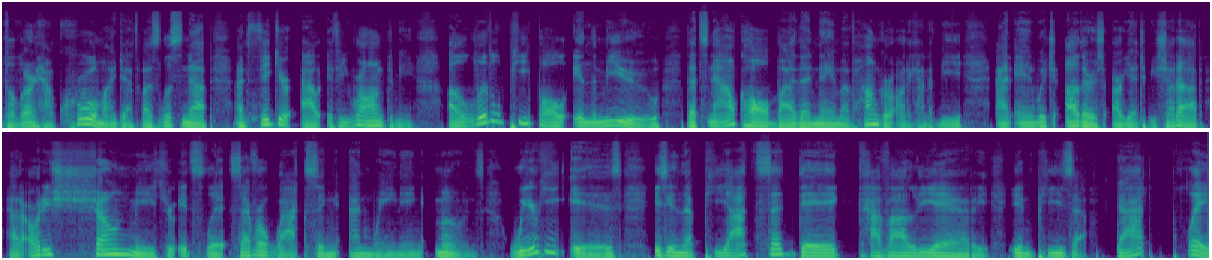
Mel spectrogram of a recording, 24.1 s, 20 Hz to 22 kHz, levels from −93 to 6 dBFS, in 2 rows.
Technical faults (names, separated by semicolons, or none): none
